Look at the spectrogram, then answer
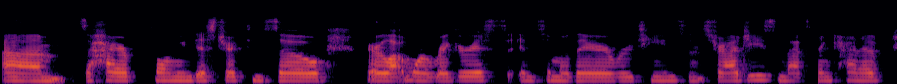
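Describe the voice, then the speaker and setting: Against a quiet background, a woman with an American accent speaks fairly quickly in a fairly low pitch, with monotone, flat intonation. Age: 20s. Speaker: teacher. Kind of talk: self-introduction video. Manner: hesitant, frequent ums.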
